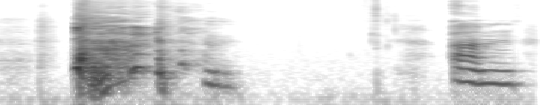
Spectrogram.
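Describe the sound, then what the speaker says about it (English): A single harsh cough bursts out close to the mic, followed by a brief pause and then a shorter, throaty follow-up sound. "I'm going to cough, excuse me"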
